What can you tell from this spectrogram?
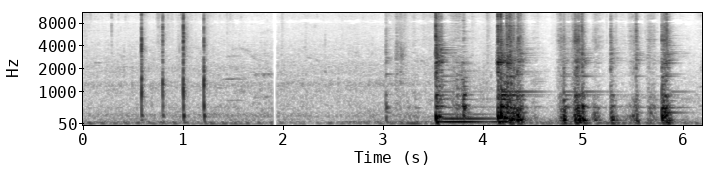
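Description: Metal pot lid being set onto a large metal cooking pot full of snails: a few light clicks about half a second in, then a loud clang a little past the middle that rings on, followed by smaller rattling knocks as the lid settles.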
